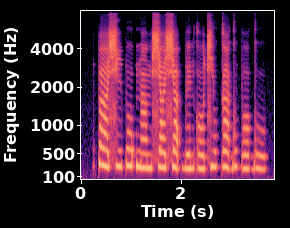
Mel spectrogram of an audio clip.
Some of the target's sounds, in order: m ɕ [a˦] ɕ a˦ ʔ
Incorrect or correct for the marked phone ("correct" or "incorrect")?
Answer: correct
